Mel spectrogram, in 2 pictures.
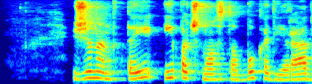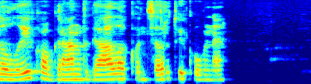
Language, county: Lithuanian, Šiauliai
